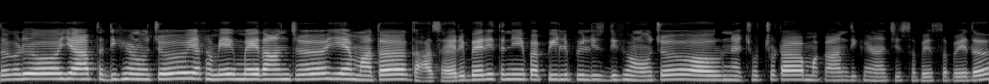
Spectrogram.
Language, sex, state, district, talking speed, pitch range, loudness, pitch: Garhwali, female, Uttarakhand, Tehri Garhwal, 165 wpm, 205-240 Hz, -17 LUFS, 225 Hz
